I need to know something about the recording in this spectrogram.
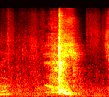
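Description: A single short knock with a rustle on the desk about a second in, as things are handled on the desk.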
